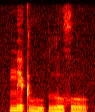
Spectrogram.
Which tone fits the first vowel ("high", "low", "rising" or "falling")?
high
